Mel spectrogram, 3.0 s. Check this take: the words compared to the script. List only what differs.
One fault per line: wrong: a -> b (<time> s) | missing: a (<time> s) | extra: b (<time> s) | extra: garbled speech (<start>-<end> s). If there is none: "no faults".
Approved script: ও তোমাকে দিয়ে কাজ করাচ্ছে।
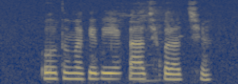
no faults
